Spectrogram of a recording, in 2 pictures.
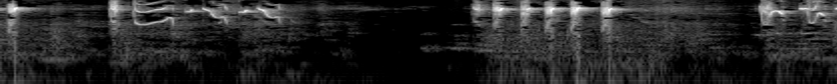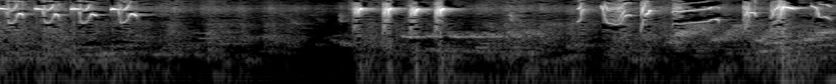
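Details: Kolibri wulung, a sunbird, singing loud and lively as training song for magpie-robins: high thin bursts of rapid trills and sharp chirps, broken by short pauses, with a brief lower whistle near the end.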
